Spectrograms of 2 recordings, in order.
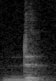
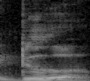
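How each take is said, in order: First: The d sound is short and clipped, no vowel. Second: The d sound is followed by an uh vowel. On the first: The speaker calls it right. "we say d, It's a very short sound, very hard sound" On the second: The speaker calls it wrong. "we don't say duh"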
